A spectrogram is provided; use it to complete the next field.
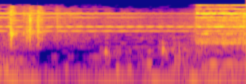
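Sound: telephone ringing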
